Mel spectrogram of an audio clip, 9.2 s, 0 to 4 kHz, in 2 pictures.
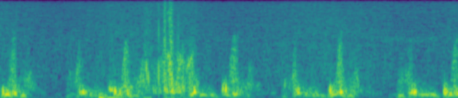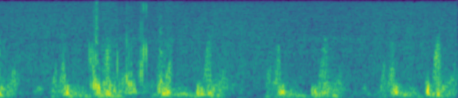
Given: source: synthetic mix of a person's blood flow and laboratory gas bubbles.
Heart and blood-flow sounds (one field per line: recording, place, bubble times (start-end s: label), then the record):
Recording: Doppler ultrasound of blood flow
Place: precordium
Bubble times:
1.08-1.19 s: bubbles
1.44-2.02 s: bubbles
5.46-6.08 s: bubbles
6.17-6.33 s: bubbles
From the record:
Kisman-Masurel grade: 222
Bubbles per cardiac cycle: several, 3 to 8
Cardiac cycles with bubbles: 10 to 50%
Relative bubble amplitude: moderate (0.250 to 0.450)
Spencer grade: 2 (many but less than half of the cardiac periods contain bubble signals, singularly or in groups)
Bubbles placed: anywhere in the cardiac cycle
